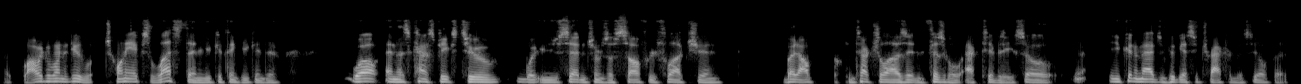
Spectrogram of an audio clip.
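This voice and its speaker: A man's voice: on the low side, fairly quick, dry recording. A man coaching clients, talking in a loose, rambling way with many fillers. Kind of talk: casual conversation.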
